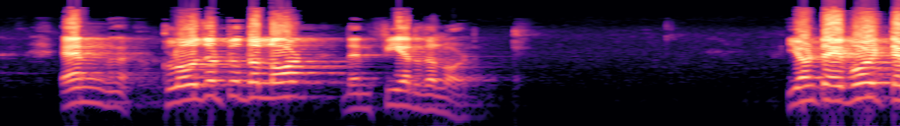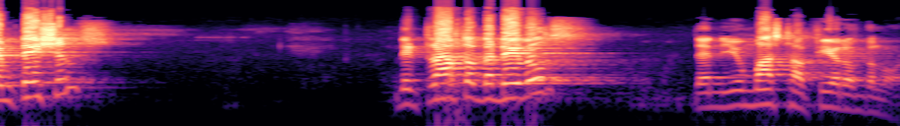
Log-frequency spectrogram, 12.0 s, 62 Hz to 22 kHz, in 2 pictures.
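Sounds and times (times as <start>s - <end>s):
man speaking: 0.4s - 3.3s, 5.2s - 6.8s, 8.6s - 12.0s.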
